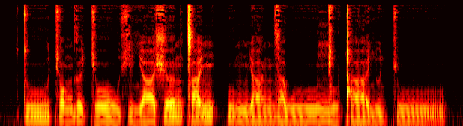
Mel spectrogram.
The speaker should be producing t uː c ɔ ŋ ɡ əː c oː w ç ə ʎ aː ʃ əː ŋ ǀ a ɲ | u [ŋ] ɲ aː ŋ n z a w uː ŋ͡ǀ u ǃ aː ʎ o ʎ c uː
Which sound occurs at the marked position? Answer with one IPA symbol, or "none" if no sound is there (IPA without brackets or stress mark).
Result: ŋ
